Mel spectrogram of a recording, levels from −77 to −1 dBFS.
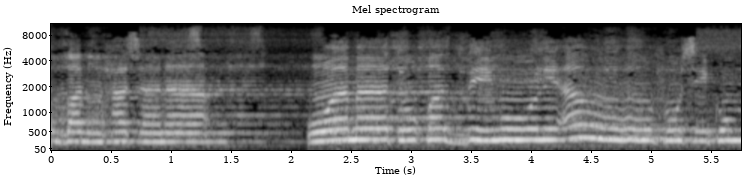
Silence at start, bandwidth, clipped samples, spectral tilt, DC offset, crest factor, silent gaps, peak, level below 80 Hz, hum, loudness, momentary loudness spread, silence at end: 0 s; 10.5 kHz; under 0.1%; -3 dB/octave; under 0.1%; 14 dB; none; -4 dBFS; -58 dBFS; none; -18 LUFS; 12 LU; 0 s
